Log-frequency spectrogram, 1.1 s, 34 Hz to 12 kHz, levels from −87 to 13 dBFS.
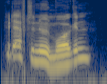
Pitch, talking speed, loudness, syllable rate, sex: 180 Hz, 170 wpm, -17 LUFS, 6.9 syllables/s, male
